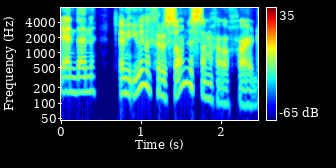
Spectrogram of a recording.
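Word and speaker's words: Херсон: But I had a friend from Kherson, and that's how you pronounce it in Ukrainian, Kherson. But then somehow she would say Kherson every time, like with a very plosive K there in the beginning.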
